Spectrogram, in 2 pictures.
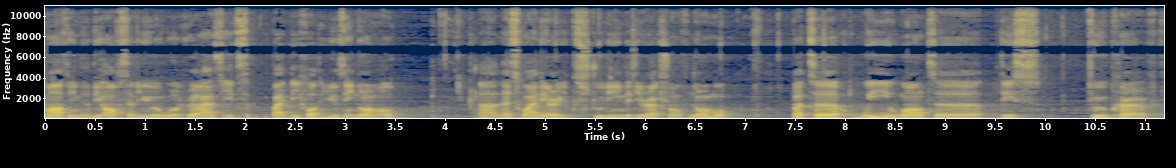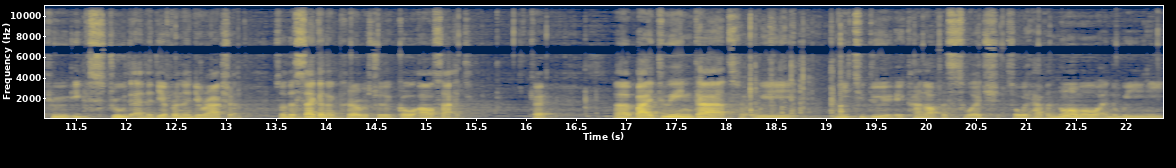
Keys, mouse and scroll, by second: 4.3-4.9 shift+middle drag, 4.9-8.6 typing, 5.0 click, 5.4 click, 6.7 click, 7.2-7.7 drag, 9.4-13.8 middle drag, 13.8 d, 14.1 click, 14.4 d, 14.6-15.2 drag, 15.2 d, 17.6 ctrl+a, 20.2-20.7 middle drag, 20.7 click, 21.8 drag.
